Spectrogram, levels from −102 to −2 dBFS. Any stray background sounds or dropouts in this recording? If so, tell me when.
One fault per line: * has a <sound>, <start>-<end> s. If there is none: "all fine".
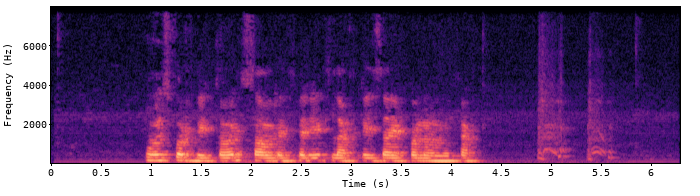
* has a cough, 4.8-5.7 s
